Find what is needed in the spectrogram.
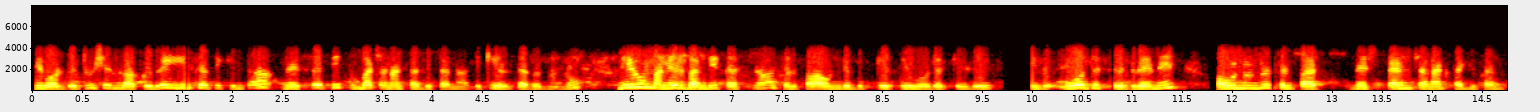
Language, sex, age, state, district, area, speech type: Kannada, female, 18-30, Karnataka, Bangalore Urban, urban, conversation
